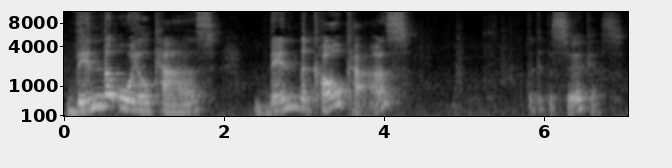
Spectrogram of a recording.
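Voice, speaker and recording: Animated, high-pitched woman reading to children. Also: very slow, roomy sound. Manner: animated, singsong, addressing young children. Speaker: storytime host and children's author.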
